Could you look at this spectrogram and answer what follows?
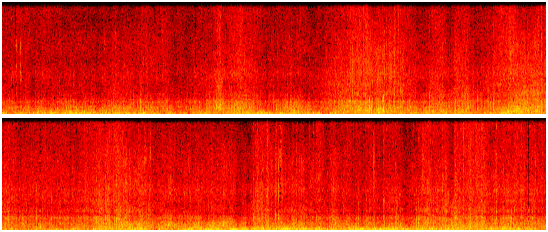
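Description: Wind buffeting the camera microphone while skis run over groomed snow at speed, a steady rushing noise that swells and eases.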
